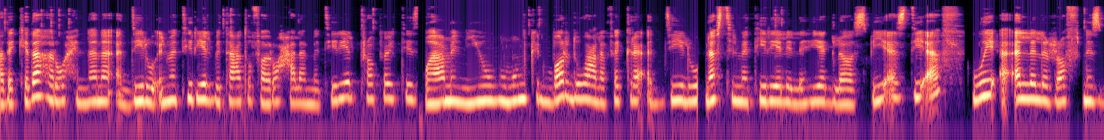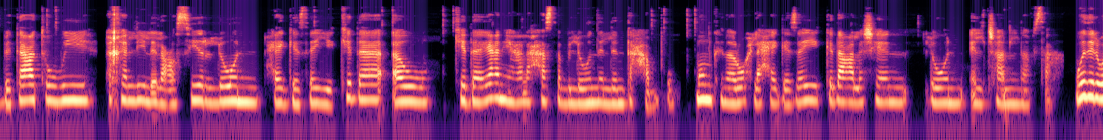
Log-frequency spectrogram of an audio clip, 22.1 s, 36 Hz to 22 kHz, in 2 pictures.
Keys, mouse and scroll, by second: 0.0 click, 0.2 click, 1.8 click, 3.2 click, 4.9-7.5 drag, 9.6 click, 11.1 click, 13.3 click, 17.8 click, 20.7-21.6 middle drag, 21.8-22.0 drag.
